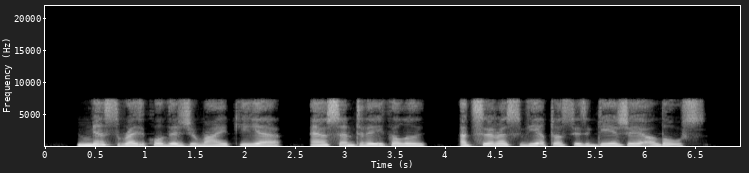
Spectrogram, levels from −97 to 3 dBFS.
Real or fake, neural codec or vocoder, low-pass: fake; codec, 16 kHz, 0.5 kbps, FunCodec, trained on LibriTTS, 25 frames a second; 7.2 kHz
